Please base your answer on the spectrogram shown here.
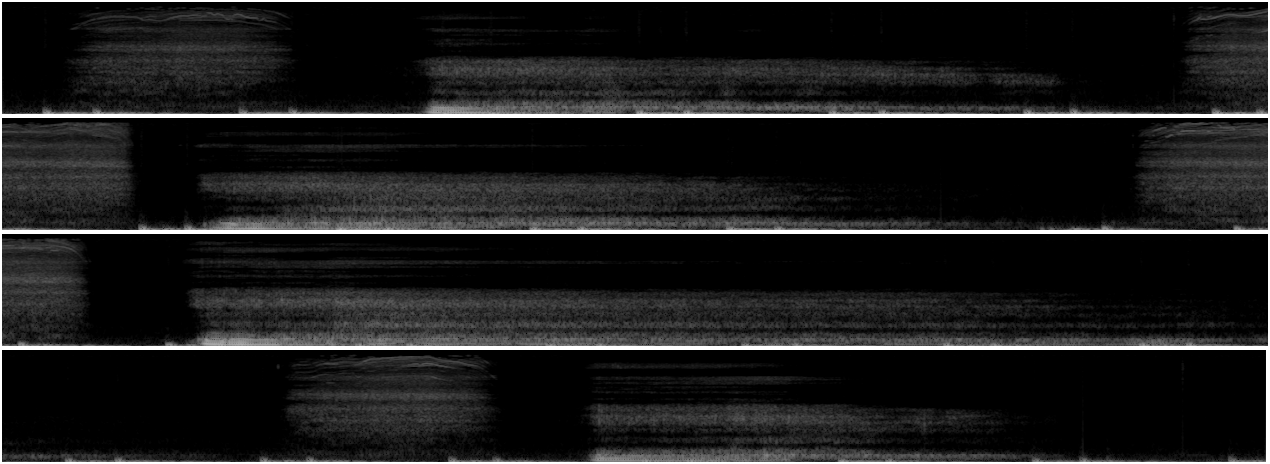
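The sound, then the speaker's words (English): A soft, steady heartbeat thumps low throughout, while slow, deep breaths rise and fall over it, each long inhale and exhale spaced several seconds apart. “I'm gonna let you lay here on my arm and just listen to that gentle heartbeat as I breathe.”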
